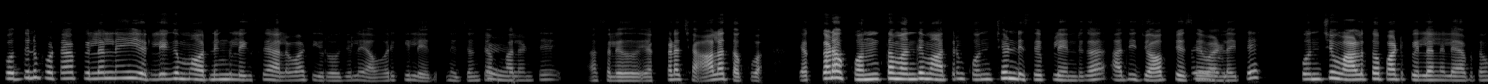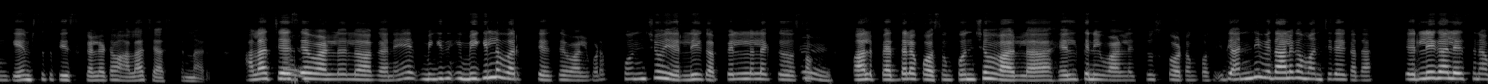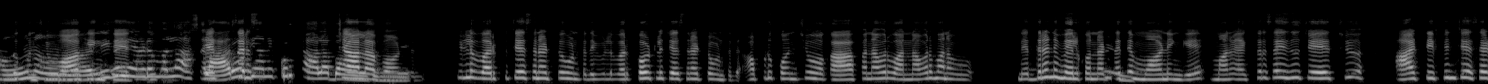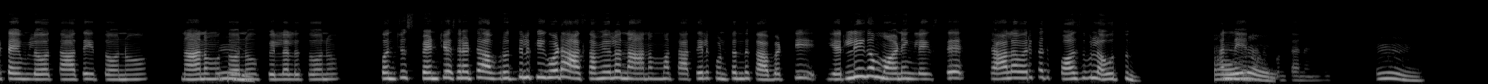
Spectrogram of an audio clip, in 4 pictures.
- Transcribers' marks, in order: in English: "ఎర్లీగా మార్నింగ్"; in English: "డిసిప్లిన్డ్‌గా"; in English: "జాబ్"; in English: "గేమ్స్‌కి"; in English: "వర్క్"; in English: "ఎర్లీగా"; in English: "హెల్త్‌ని"; in English: "ఎర్లీగా"; other background noise; in English: "వాకింగ్"; in English: "ఎర్లీగా"; in English: "ఎక్సర్‌సైజ్"; in English: "వర్క్"; in English: "వర్కౌట్‌లు"; in English: "హాఫ్ అన్ అవర్, వన్ అవర్"; in English: "ఎక్సర్‌సైజ్"; in English: "స్పెండ్"; in English: "ఎర్లీగా మార్నింగ్"; in English: "పాజిబుల్"
- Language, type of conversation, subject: Telugu, podcast, వృద్ధాప్యంలో ఒంటరిగా ఉన్న పెద్దవారికి మనం ఎలా తోడుగా నిలవాలి?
